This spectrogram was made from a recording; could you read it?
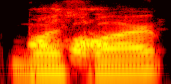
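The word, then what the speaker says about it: Brossoit: Laurent Brossoir, sorry for the mispronunciation. – Brossoir. – Yeah, Brossoir.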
